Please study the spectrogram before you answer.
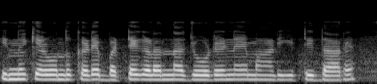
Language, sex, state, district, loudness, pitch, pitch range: Kannada, female, Karnataka, Koppal, -14 LUFS, 220 Hz, 215-225 Hz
